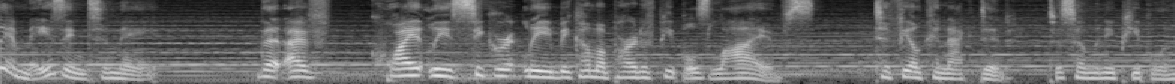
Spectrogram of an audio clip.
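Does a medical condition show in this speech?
No.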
